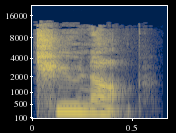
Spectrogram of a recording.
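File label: "tune up", British English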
